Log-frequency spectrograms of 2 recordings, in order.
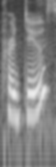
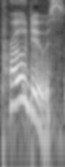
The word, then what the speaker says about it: produce: So we have produce, which is the verb, right? Right. And then we have produce, which is the product, right?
